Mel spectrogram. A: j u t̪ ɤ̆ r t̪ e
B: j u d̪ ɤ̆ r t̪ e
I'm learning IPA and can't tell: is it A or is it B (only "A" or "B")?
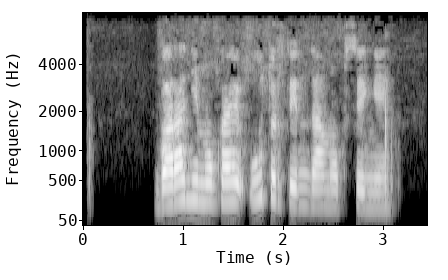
A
